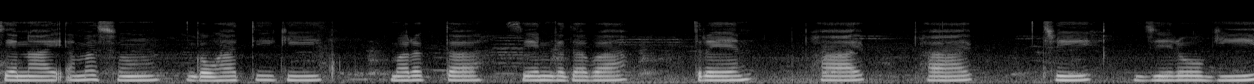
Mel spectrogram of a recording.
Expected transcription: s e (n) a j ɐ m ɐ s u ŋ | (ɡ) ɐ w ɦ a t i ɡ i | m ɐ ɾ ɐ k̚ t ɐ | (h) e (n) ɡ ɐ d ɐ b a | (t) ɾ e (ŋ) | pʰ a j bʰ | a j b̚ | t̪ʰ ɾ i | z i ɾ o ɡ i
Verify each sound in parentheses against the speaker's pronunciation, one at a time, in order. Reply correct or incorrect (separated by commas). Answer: correct, correct, incorrect, correct, correct, incorrect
